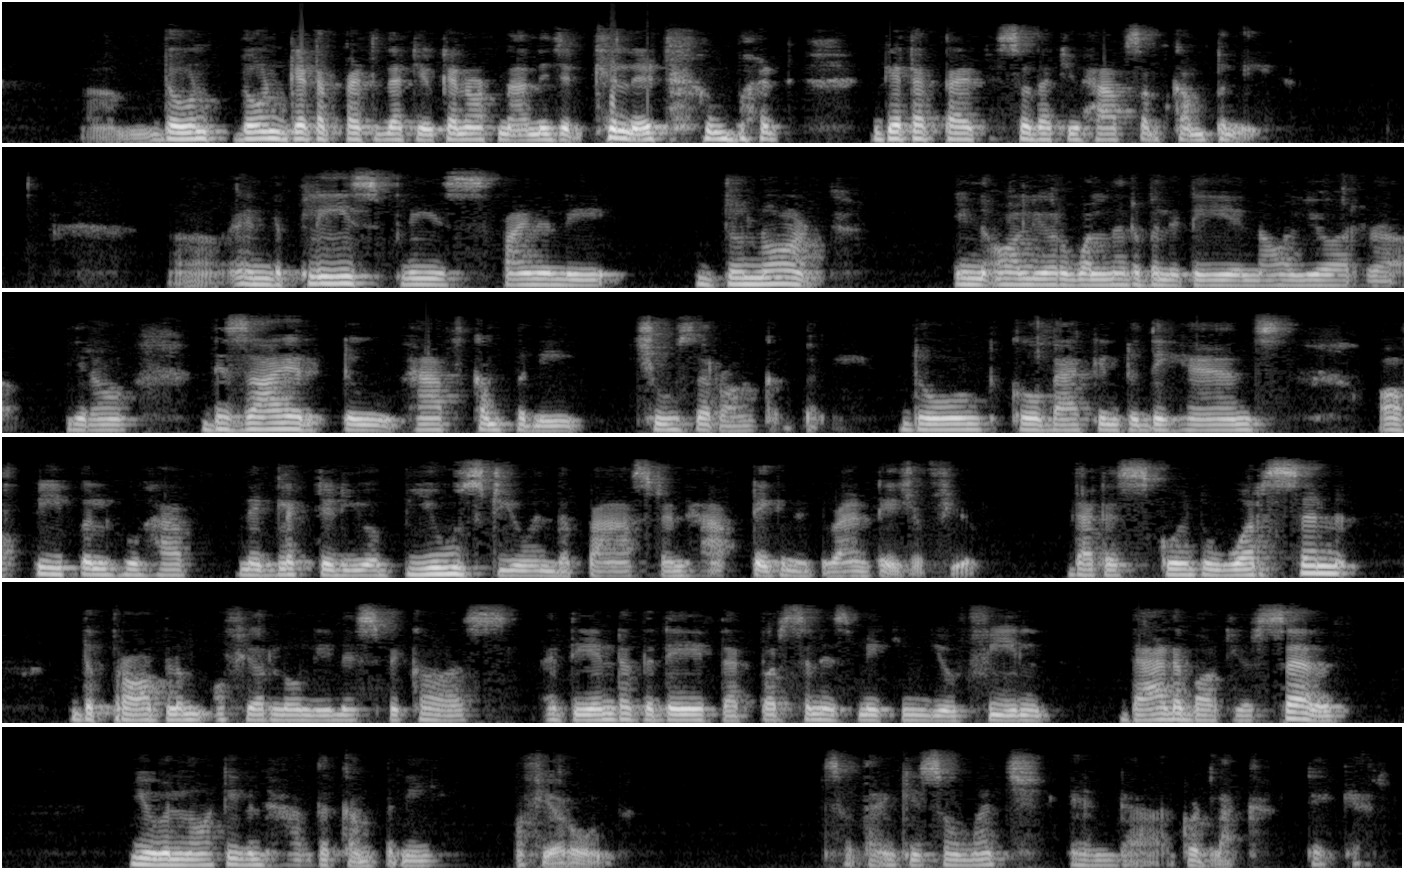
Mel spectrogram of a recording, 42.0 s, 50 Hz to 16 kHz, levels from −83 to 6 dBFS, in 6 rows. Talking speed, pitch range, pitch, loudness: 170 wpm, 135-155 Hz, 145 Hz, -18 LUFS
